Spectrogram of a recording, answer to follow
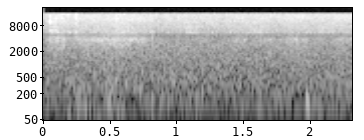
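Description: Steady outdoor background hiss with no distinct sound in it, apart from a faint click or two.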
